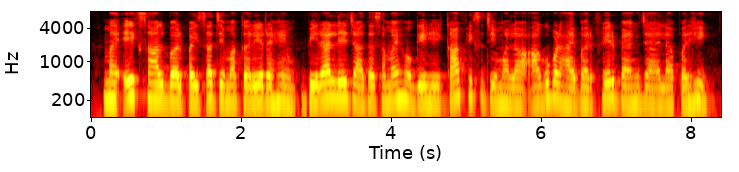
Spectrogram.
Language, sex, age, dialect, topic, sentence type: Chhattisgarhi, female, 31-35, Central, banking, question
